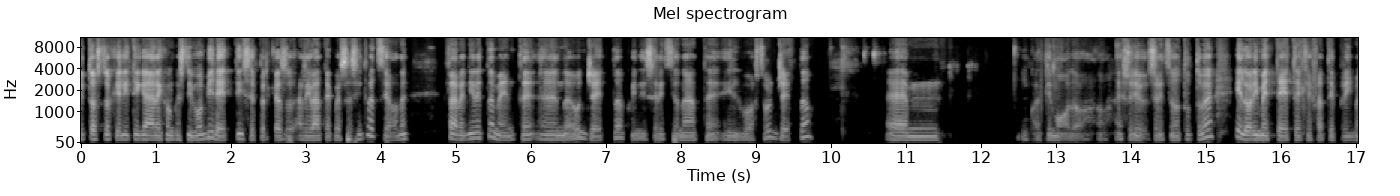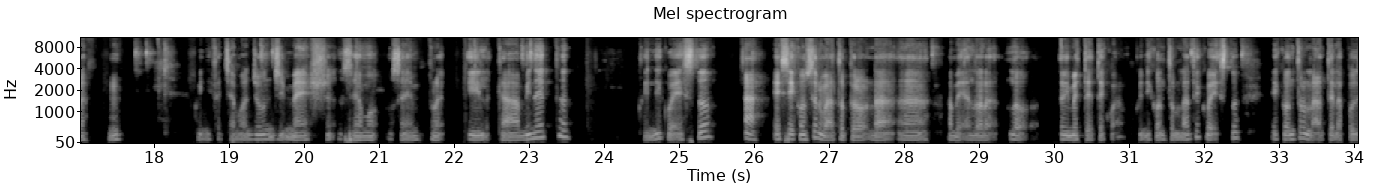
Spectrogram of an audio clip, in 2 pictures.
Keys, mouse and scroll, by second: 6.1 Tab, 10.4-11.5 right drag, 11.5 a, 11.8 a, 12.9 x, 17.7-19.5 drag, 23.8-26.6 middle drag, 28.4-30.3 drag, 33.1-34.0 drag.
